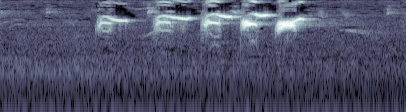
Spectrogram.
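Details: Double-collared seedeater in the wild giving a tui tui style song: five clear, high whistled notes spaced evenly, each louder than the last, ending abruptly over faint low rumble.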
